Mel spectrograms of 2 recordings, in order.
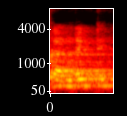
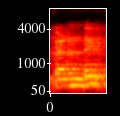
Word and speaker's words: conduct: So the stress is used on first syllable ka when the word conduct is used as a noun. Whereas when it comes to the same word conduct, C-O-N-D-U-C-T-E-T, conduct, and also same pronunciation conduct, and if it is used as a verb, stress is on second syllable.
